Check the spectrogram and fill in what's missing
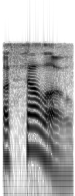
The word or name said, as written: Othello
